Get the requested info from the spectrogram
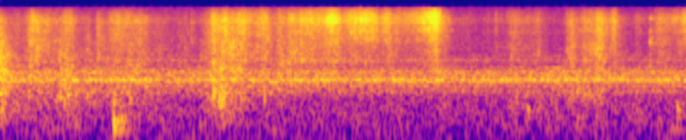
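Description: Kitchen paper towel rustling and crinkling in a few short bursts as hands are wiped with it, with a soft knock about a second in.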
